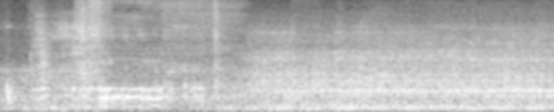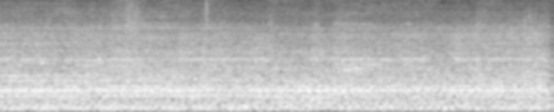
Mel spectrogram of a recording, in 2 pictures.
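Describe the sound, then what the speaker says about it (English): A tractor drives forward while tire socks are being fitted, giving a loud, steady engine rumble with mechanical rattling that holds constant throughout. "We'll get in the tractor, move the tractor forward until that top is on the bottom."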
